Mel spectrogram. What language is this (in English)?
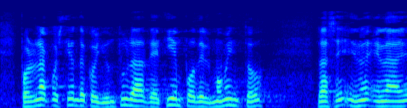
Spanish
